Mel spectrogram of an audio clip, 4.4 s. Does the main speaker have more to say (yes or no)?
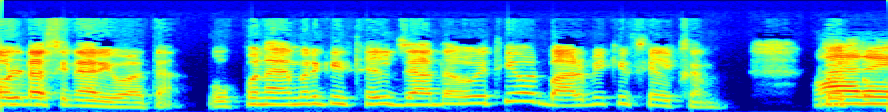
yes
